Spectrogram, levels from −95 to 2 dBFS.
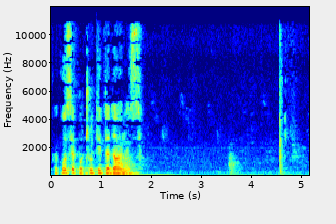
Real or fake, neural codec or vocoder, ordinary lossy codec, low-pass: real; none; AAC, 32 kbps; 10.8 kHz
